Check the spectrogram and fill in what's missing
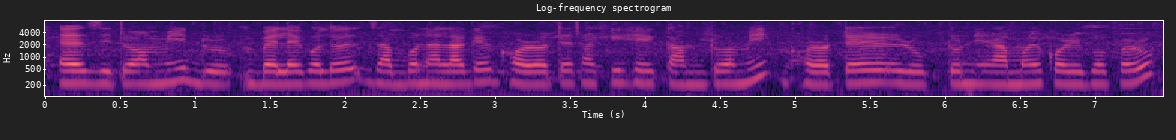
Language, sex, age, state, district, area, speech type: Assamese, female, 18-30, Assam, Golaghat, urban, spontaneous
